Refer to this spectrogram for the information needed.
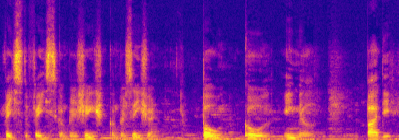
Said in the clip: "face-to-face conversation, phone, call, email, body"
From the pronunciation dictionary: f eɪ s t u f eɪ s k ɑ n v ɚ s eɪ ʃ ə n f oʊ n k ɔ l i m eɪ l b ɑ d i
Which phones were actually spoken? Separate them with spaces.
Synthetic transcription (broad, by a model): f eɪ s t u f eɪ s k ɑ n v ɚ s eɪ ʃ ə n p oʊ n k ɔ l i m eɪ l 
